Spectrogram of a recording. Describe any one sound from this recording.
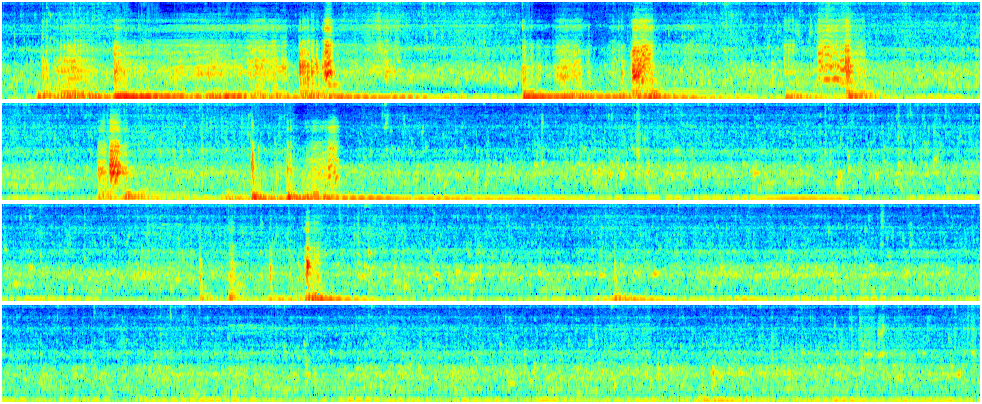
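Underwater bubbles gurgle and rumble close by, loudest at first.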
